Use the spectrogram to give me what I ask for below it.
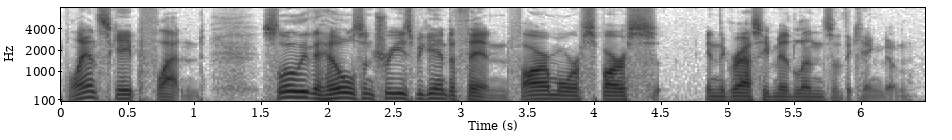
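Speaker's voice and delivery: steady storybook read-aloud; story narration. A narrator's reading. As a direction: read the quest text like a novel. Reading the game's story text.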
